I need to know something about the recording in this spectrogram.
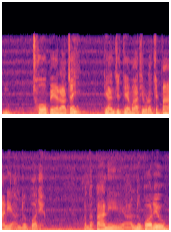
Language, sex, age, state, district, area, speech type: Nepali, male, 60+, West Bengal, Kalimpong, rural, spontaneous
